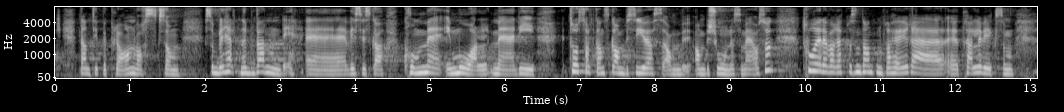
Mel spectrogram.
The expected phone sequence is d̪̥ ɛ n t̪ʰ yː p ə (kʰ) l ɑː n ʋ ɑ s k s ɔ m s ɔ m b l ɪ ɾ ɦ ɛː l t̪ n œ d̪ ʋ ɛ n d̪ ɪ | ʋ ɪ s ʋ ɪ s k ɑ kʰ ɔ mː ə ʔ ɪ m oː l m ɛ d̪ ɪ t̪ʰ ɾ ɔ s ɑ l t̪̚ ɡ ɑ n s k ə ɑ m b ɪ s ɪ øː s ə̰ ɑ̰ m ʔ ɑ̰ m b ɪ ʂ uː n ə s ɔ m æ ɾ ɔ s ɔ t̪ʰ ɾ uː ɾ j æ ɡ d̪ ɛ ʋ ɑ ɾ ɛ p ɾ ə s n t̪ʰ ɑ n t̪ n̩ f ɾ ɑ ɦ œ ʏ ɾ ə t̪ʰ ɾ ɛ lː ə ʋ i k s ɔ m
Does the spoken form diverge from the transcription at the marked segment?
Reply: yes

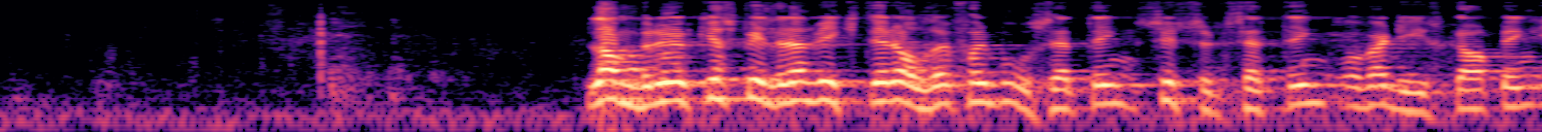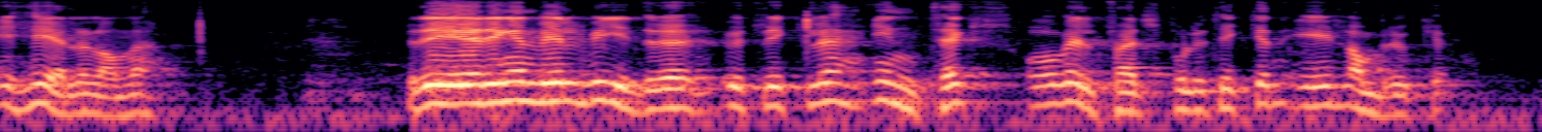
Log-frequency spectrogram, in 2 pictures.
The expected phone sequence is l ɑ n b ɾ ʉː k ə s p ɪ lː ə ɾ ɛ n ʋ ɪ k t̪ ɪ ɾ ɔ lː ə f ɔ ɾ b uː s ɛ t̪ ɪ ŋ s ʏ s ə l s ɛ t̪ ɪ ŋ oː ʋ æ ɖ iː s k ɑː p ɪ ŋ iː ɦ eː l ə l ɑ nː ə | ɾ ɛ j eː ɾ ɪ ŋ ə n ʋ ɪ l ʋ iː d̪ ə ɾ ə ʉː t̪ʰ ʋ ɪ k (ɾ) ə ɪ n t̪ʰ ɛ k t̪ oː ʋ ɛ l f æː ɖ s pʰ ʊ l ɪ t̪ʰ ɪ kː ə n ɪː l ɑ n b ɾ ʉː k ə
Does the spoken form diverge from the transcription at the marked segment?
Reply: yes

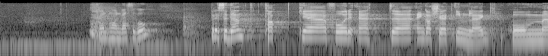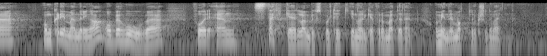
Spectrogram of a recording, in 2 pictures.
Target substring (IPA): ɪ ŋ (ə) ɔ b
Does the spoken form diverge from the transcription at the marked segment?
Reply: yes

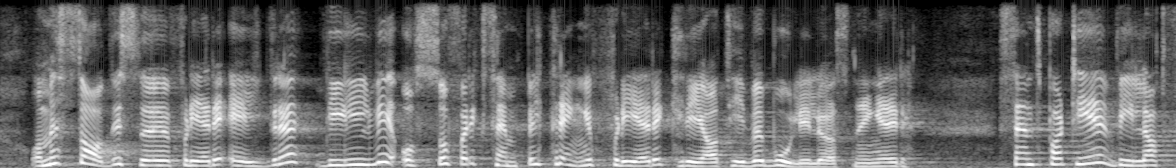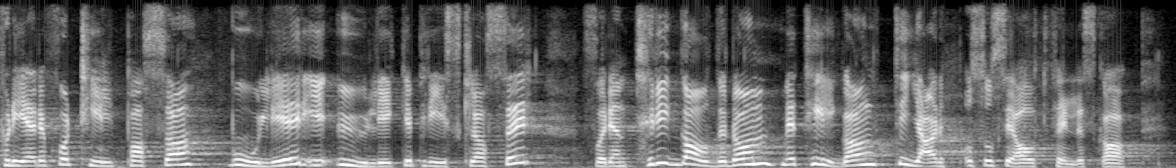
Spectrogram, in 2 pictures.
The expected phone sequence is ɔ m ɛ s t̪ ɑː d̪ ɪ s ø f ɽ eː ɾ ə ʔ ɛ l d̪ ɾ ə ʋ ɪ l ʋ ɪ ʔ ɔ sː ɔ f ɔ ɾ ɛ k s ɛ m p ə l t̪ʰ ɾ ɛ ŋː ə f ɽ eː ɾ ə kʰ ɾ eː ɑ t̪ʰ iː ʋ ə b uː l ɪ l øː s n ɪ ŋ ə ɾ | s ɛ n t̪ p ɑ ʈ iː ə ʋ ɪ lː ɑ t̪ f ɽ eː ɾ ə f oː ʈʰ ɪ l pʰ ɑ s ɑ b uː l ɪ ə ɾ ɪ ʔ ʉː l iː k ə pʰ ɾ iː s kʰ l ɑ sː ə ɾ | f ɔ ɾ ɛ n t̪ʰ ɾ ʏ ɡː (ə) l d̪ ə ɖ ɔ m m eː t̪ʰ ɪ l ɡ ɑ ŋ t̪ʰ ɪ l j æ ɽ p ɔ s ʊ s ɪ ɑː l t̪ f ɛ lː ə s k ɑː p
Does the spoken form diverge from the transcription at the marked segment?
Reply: yes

